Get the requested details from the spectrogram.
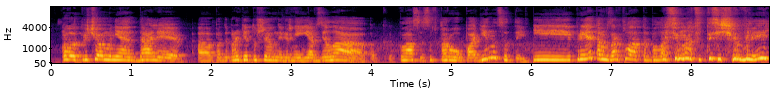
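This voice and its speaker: At a moderate pace, a woman with a fairly high pitch speaks with lively intonation over noticeable background noise. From Buryatia, Ulan-Ude. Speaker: tour guide. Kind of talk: casual chat. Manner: animated.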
